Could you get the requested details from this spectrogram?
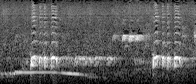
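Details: Local zebra dove singing to lure silent males and females: a long, smooth, falling low tone leads into two rapid, pulsed coo bursts, with a higher whistled note from another bird between them.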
